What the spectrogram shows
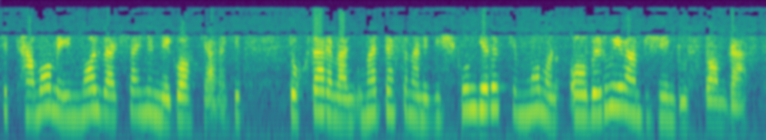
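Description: A woman's voice: fairly high pitch, a bit bright, slight background noise, poor audio. A woman calling in to an advice show by phone, telling her story in a distressed, rambling way. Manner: distressed, fast rambling, tearful at times. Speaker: caller.

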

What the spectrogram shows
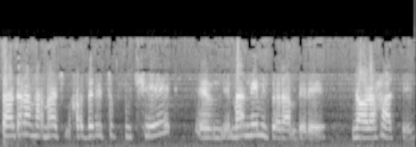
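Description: A woman's voice: fairly high pitch, pushed and bright, husky, low-quality recording. An older woman calling in, rambling through an aggrieved personal complaint with many hesitations.

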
